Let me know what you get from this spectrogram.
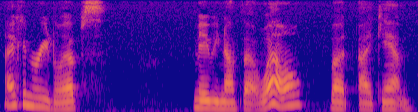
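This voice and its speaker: A woman's voice: fairly low pitch, lively intonation, slow pace, dark tone. A woman voicing a shy teenage boy in a story, speaking hesitantly in short, simple replies. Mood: reserved. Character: shy, soft-spoken deaf teenage boy, new at school.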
